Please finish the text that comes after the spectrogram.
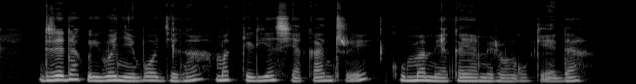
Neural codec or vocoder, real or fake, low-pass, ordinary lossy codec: none; real; none; none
